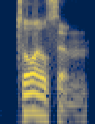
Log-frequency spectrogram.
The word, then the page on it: toilsome: British English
